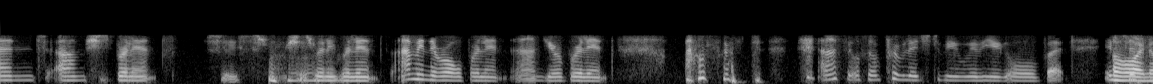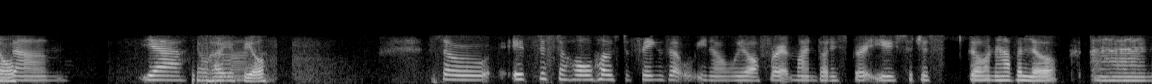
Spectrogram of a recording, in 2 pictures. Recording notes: Takes your calls for healing live today!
